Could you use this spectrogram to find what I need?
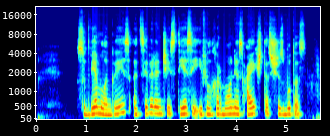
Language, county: Lithuanian, Vilnius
